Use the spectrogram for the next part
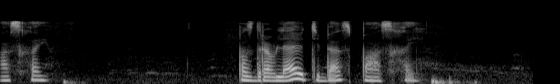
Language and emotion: Russian, positive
